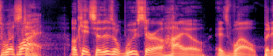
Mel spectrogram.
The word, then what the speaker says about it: Worcester: second City no no that is Worcester yeah Worster wow that's Worcester okay so there's a Worster Ohio as well but it's actually spelled w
